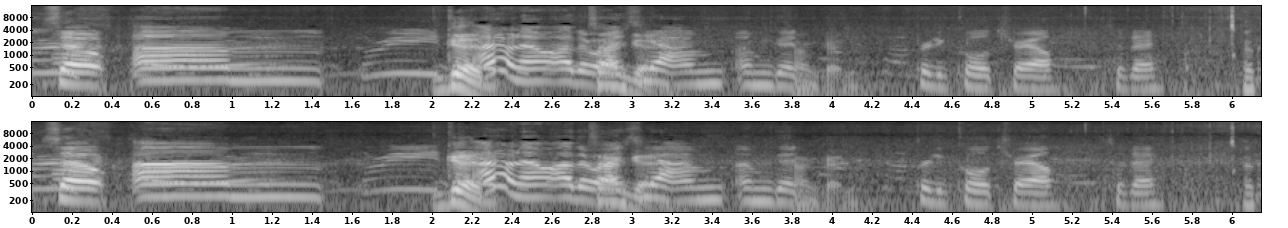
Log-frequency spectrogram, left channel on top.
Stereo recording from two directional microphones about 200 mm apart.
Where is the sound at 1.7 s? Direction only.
55° left (ahead or behind).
